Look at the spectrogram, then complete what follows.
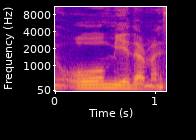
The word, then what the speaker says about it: Om: So in Buddhism, this Om, how this word syllable Om is constructed or is constituted, is constituted of 3 letters, A, U, Ma, 3 letters. And these 3 letters, they combine together, it becomes Om, not And you may think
